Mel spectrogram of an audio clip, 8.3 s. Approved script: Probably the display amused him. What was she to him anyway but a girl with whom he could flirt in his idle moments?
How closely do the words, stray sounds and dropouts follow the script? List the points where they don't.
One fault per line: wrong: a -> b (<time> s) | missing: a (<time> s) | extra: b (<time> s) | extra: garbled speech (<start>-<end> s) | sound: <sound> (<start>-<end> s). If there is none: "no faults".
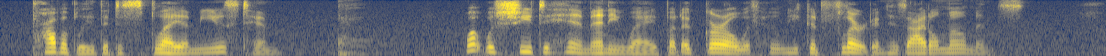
sound: thud (2.5-3.1 s)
